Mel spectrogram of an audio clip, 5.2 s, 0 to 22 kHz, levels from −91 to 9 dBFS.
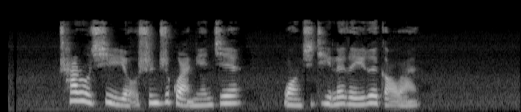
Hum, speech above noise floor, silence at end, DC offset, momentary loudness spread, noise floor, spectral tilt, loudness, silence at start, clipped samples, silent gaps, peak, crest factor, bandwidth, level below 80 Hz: none; 36 dB; 1.05 s; under 0.1%; 9 LU; -59 dBFS; -3.5 dB/octave; -24 LUFS; 0.6 s; under 0.1%; none; -6 dBFS; 20 dB; 11.5 kHz; -72 dBFS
